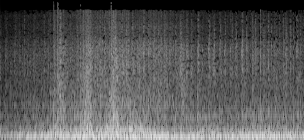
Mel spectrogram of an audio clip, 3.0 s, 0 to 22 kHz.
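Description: A loud 2010 Harley-Davidson Street Glide motorcycle engine rumbles steadily at idle, with a couple of quick throttle revs swelling early on before it settles back into a deep, throbbing idle.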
